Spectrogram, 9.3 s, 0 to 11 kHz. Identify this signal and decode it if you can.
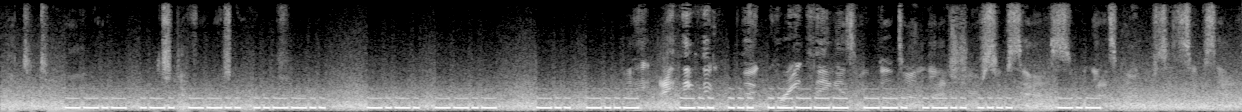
Morse code, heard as a keyed tone, hand-sent with a paddle, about 34 wpm, 460 Hz, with radio static, a narrow filter and speech in English. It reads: QRZ? CQ DX DS1GLH K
